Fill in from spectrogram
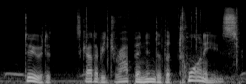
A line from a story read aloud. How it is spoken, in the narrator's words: I muttered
